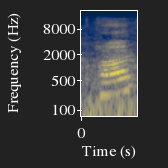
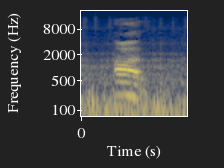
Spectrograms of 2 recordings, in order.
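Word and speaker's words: hour: H is silent in this word.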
